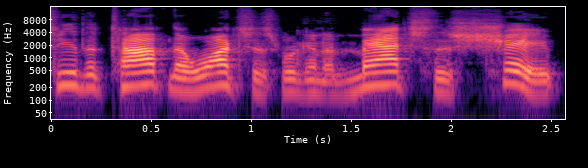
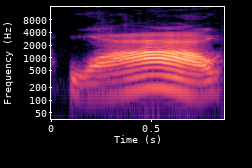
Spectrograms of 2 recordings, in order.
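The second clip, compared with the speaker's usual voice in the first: surprised wow; 3 semitones lower, 11 dB louder than usual. Real, not acted. Reacting to a viewer in Egypt.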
